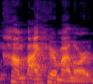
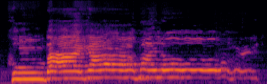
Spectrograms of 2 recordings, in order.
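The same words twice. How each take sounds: First: "Come by here, my lord" said plainly, every word clear; spoken original. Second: "Kumbaya, my lord" sung high and drawn out like a hymn. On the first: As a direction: spell out "Come by here" as the real words behind kumbaya. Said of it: "kumbaya is broken English, but I mean". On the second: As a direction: croon "Kumbaya" as a church spiritual. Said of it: "you know kumbaya is broken English". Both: Shown as a demonstration.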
